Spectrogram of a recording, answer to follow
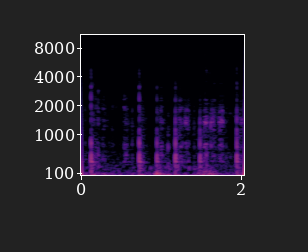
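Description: A stylus writing on a tablet screen, making a quick run of short taps and scratches as letters are written by hand.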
